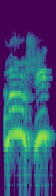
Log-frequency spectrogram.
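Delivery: very high, loud duck hello; cheery duck greeting. Acted. Duck waving to Sheep from the bike, very high. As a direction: squeal out the greeting like a proud duck.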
